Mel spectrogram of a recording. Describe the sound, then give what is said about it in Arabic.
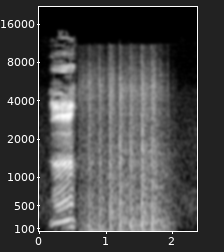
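A brief ringing tone gives way to a quick, steady series of about eight firm knocks on a door, fairly loud, then fading out; an inspector arriving at the door. “هاي اكيد المفتش كاجيت وصل بالسلامه. روح افتح له الباب”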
